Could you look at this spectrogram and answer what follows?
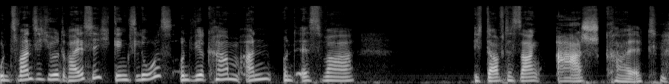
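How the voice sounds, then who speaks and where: Lively intonation carries speech at a very slow pace, recorded with a dry, close sound and no echo. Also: woman, medium pitch for a woman. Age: 50s. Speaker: football fan, wheelchair user. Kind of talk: casual chat. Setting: stadium stands.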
